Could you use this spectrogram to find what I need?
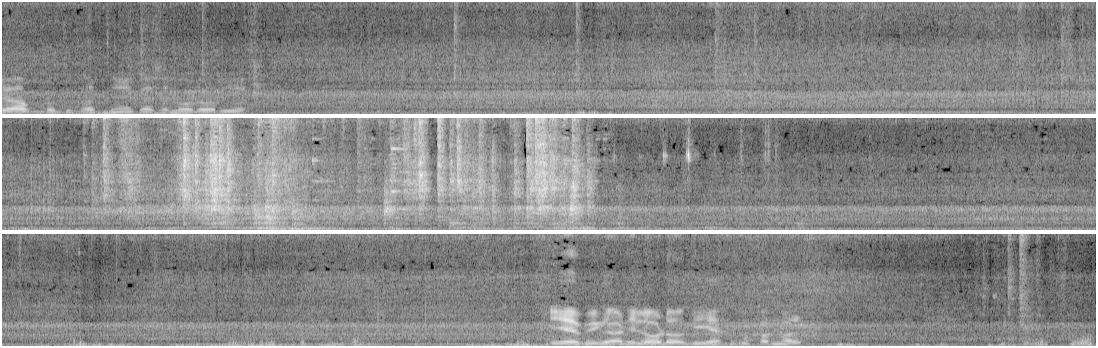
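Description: A truck engine hums and revs.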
